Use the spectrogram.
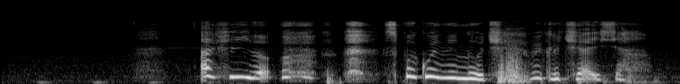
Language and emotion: Russian, neutral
